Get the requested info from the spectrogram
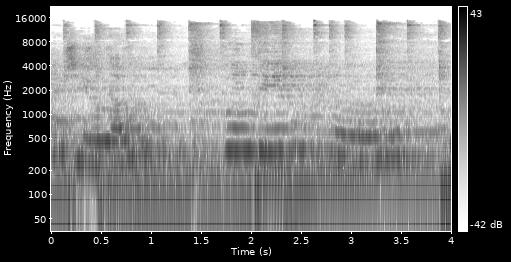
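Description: A woman singing a Vietnamese bolero song into a handheld microphone, her gliding melody carried over backing music with sustained bass and a regular light percussion beat.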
